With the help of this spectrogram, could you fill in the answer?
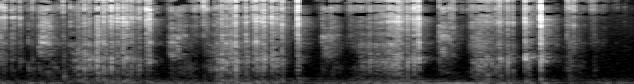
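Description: A metal utility-knife blade shaves and scrapes crispy curls off a solid rectangular bar of dry white soap held in the hand. The sound is a quiet, bright, crunchy scraping in repeated strokes, with a couple of sharp, dry snaps along the way.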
